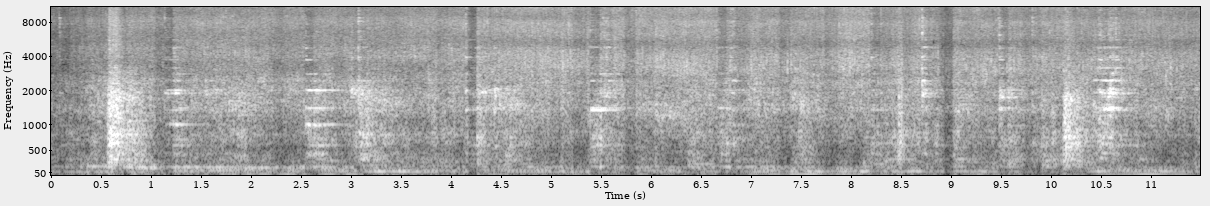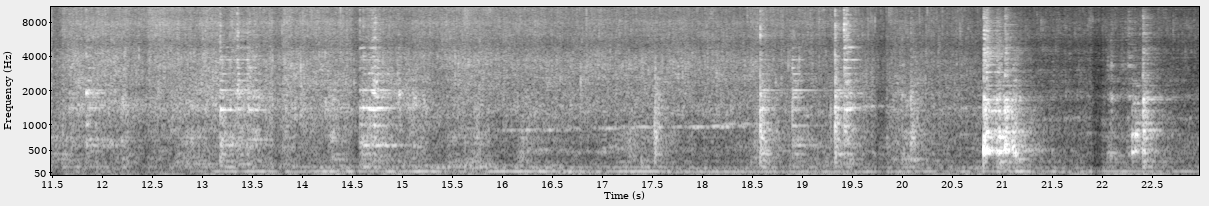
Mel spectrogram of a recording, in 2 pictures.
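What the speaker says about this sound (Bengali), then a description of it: "আলুটাকে চাপা দিয়ে দিয়ে ভালো করে লাল লাল করে ভেজে নেব।" Potatoes seasoned with turmeric and salt fry in oil in a pan for a Bengali lunch, pressed and stirred often, giving steady close sizzling with frequent scraping and clinking of the utensil.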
